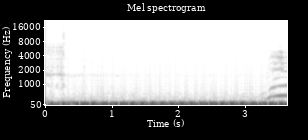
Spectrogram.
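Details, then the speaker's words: Subaru Forester, second startup on a re-sent tune map; low uneven idle with irregular shaking pulse that never settles, very jiggly; rough idle, tuner later suspects mass airflow. "much the same very jiggly"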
